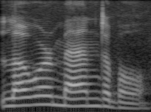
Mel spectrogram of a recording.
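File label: "lower mandible", English words; Multi-Lingual Talking Picture Dictionary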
